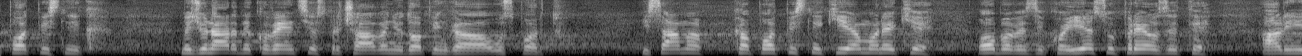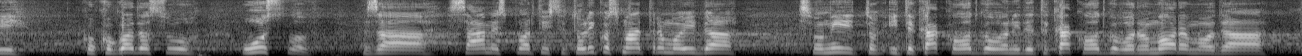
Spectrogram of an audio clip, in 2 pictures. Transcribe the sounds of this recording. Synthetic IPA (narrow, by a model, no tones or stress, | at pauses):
po̞t̪̚pisnik | me̞d͡ʑunaːɾod̪ne̞ko̞nʋe̞nt̪sijeospɾet͡ʃaːʋaɲud̪o̞piŋɡauspo̞ɾt̪u̥ | isaːmakaopo̞t̪̚pisnikimamo̞ne̞kʰe̞ | obaʋe̞zeko̞jejesupɾeuze̞t̪e̞ | ali | koko̞ɡo̞d̪asu | uːslˠoʋ | zasaːme̞spo̞ɾt̪ist̪et̪o̞liko̞smaːt̪ɾamo̞id̪a | smo̞miːit̪e̞kako̞od̪ɡoʋoɾnid̪ait̪ekako̞od̪ɡo̞ʋoɾnomo̞ːɾamo̞d̪a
